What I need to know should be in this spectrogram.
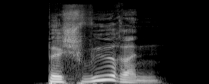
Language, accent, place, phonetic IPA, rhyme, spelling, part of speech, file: German, Germany, Berlin, [bəˈʃvyːʁən], -yːʁən, beschwüren, verb, De-beschwüren.ogg
- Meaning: first-person plural subjunctive II of beschwören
